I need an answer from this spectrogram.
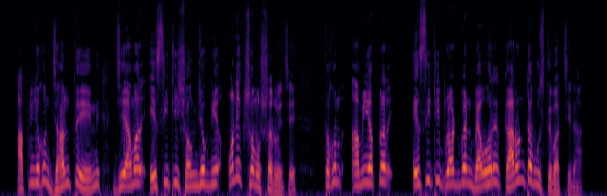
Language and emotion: Bengali, surprised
